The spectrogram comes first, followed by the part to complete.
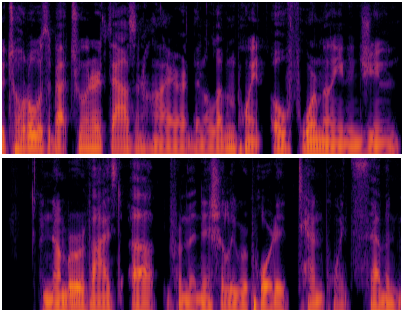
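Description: A man with an American accent and a plain, everyday voice speaks at medium pitch and a fairly quick pace with ordinary pitch variation, in a dry, close sound with no echo. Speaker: podcast host. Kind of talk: news reading. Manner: formal; brisk, even-paced.

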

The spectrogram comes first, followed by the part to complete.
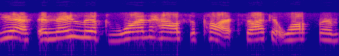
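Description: A woman speaks at a fairly slow pace with an American accent. Her pitch is high, with ordinary pitch variation. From Texas (Cameron). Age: 60s. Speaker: guest family member. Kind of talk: phone interview, family stories. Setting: phone call.

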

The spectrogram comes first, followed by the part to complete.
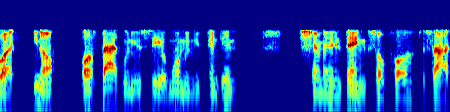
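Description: A man talks at a moderate pace with long, frequent pauses. His voice is fairly low, with ordinary pitch variation. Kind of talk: casual chat.

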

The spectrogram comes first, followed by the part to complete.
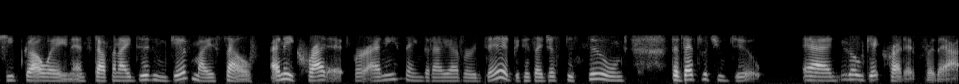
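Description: An unremarkable speaking voice at a moderate pace. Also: woman. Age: 30s. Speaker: person in recovery, social work student. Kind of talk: casual chat.

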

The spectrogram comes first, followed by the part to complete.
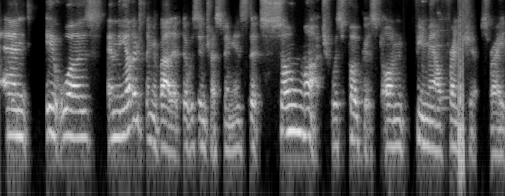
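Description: A woman with an American accent talks at a medium pitch with hardly any pauses. Her somewhat breathy voice makes very wide pitch swings. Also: moderate pace. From United States. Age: 70s. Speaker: debut novelist and journalist. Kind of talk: casual interview chat. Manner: energetic.

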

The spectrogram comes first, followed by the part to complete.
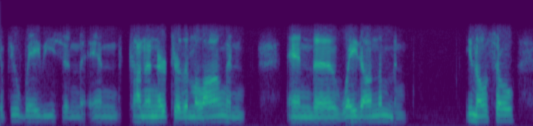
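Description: A man speaks fairly slowly, his voice sitting at a medium pitch. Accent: Maritime Canadian. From Prince Edward Island, Canada. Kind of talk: casual interview. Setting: phone call.

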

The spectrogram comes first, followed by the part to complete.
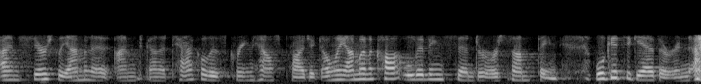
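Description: Over noticeable background noise, a woman talks very fast at medium pitch with ordinary pitch variation. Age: 50s. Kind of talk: interview. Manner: animated.

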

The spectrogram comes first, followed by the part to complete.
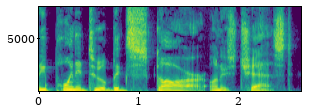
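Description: A man with an American accent talks at a fairly quick pace, with vocal fry and very wide pitch swings. The recording is very clean, with a silent background. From US Midwest, rural Indiana. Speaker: podcast host, business speaker. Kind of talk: storytelling monologue; business talk.

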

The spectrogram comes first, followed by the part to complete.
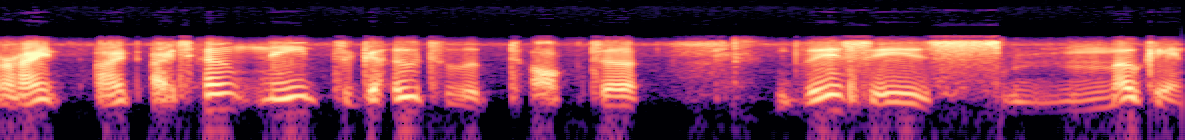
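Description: Speaking with a British accent, a man uses a fairly high voice with very wide pitch swings, going at a very slow pace with long, frequent pauses. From Great Britain. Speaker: radio host. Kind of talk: casual chat.

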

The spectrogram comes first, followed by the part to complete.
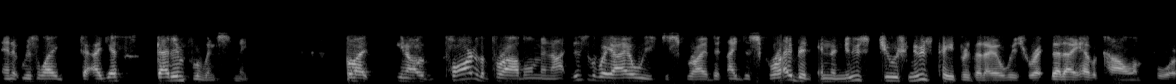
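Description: A man with an unremarkable speaking voice and a fairly high pitch talks at a fairly quick pace. His intonation is lively, with big swings in loudness. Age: 60s. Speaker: blog editor. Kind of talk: political interview.

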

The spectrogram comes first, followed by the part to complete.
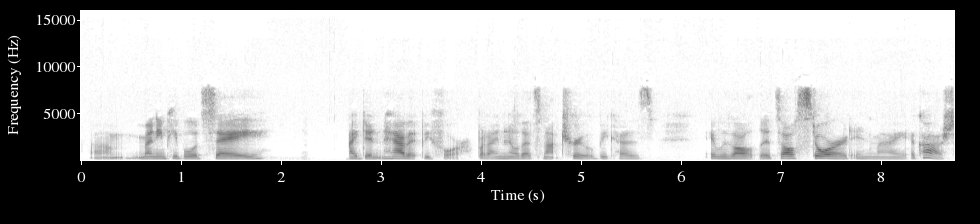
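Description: Moderate pace and fairly even intonation over a quiet background. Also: woman. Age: 20s. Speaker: author. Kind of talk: interview.

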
